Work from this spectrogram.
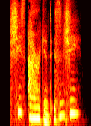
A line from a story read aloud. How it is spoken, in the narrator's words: Serena said in a loud whisper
